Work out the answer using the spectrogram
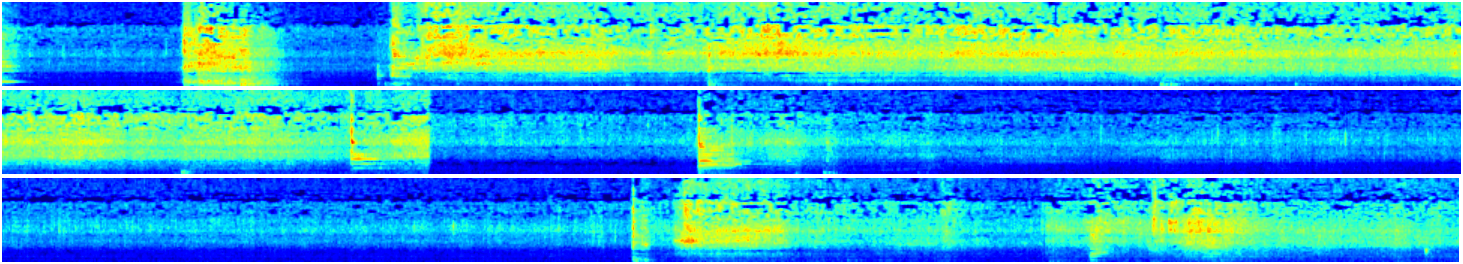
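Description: Chicken curry sizzling in a metal pan, after a short clatter of the metal lid about a second in. The sizzle is loud for about ten seconds, then drops to a fainter hiss. Near the end a metal spoon stirs and scrapes through the thick gravy.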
